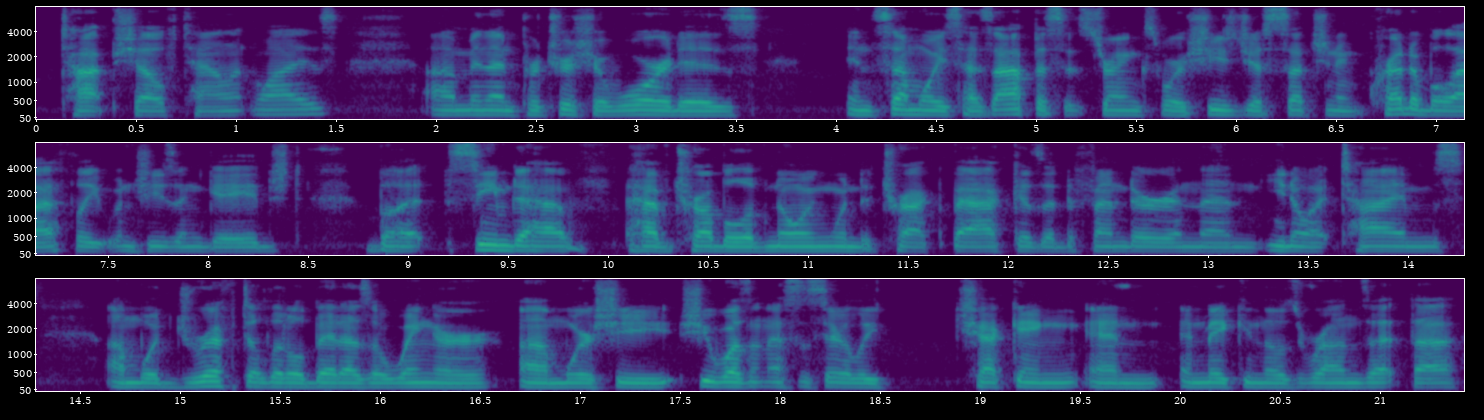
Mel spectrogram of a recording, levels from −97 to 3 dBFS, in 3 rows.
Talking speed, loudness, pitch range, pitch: 195 wpm, -43 LUFS, 115-125 Hz, 120 Hz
